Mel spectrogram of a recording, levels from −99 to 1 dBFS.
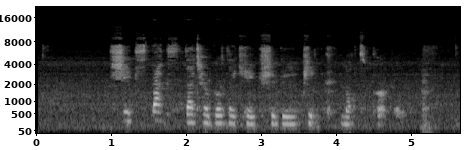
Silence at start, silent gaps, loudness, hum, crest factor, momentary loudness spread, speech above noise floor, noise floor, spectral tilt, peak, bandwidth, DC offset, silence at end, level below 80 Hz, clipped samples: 1 s; none; -36 LUFS; none; 22 dB; 18 LU; 25 dB; -61 dBFS; -3 dB/octave; -16 dBFS; 10 kHz; under 0.1%; 0.35 s; -78 dBFS; under 0.1%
